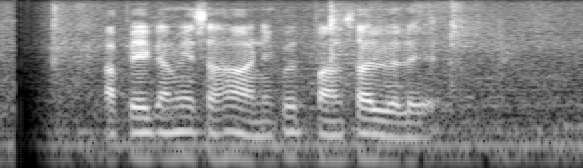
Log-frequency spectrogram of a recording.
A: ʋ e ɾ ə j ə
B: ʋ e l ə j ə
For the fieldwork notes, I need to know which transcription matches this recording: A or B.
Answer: B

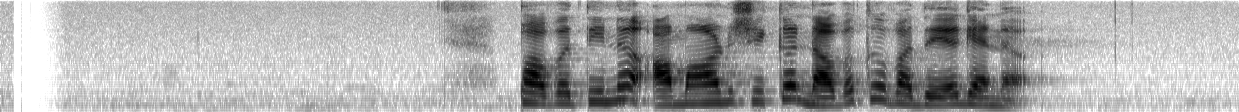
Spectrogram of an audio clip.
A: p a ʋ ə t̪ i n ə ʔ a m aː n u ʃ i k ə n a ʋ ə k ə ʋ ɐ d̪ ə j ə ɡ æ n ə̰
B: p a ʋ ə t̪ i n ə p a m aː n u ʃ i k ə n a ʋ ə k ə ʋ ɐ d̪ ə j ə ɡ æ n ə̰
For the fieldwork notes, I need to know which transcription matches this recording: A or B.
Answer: A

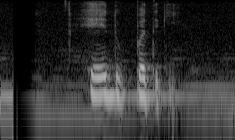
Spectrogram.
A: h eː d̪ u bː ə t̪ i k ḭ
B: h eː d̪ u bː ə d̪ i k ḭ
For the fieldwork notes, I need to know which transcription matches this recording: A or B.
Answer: A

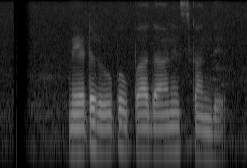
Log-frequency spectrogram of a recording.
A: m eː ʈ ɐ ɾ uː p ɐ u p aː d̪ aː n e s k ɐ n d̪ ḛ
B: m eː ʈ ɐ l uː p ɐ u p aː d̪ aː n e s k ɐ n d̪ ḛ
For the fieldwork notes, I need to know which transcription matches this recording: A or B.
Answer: A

